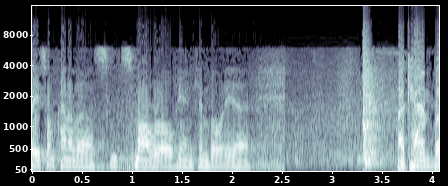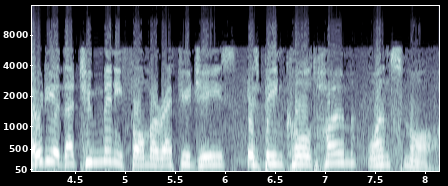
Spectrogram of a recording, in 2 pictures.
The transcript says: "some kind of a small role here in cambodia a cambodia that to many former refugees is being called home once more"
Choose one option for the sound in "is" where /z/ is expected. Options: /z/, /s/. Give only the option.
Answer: /z/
